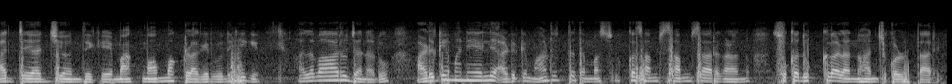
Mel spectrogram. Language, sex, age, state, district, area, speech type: Kannada, male, 18-30, Karnataka, Udupi, rural, spontaneous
